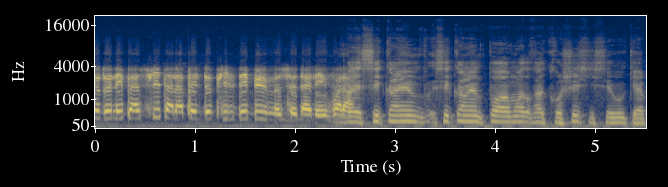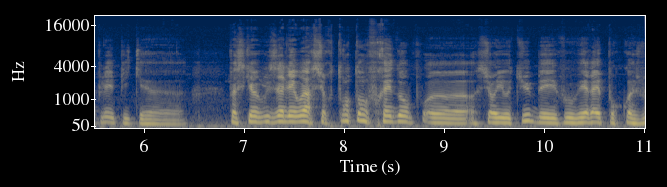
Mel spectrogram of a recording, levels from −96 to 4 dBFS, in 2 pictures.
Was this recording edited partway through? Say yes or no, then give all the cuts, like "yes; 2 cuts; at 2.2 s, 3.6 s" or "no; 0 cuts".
yes; 1 cut; at 2.2 s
